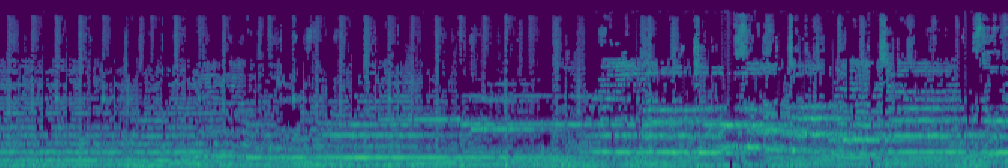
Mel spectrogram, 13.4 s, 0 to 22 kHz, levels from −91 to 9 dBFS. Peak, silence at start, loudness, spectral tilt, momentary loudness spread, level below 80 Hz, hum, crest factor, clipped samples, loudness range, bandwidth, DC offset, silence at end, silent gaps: -18 dBFS; 0 s; -32 LUFS; -5 dB/octave; 6 LU; -44 dBFS; none; 14 dB; under 0.1%; 5 LU; 16.5 kHz; under 0.1%; 0 s; none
